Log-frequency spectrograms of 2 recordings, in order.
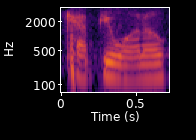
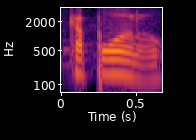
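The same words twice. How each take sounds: First: The name is pronounced the American way. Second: The name is pronounced the Italian way. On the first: "phonetically in a more Americanized way" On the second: "The old Italian way is Capuano. It's kind of a silent W-U type of thing"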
